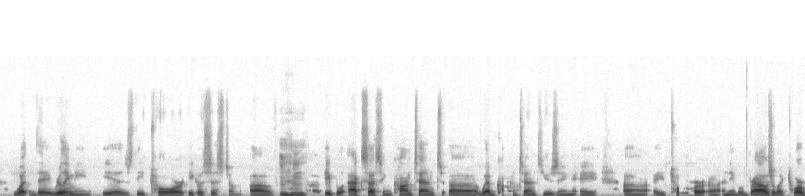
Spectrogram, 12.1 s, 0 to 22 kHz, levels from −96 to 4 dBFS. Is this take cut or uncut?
uncut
